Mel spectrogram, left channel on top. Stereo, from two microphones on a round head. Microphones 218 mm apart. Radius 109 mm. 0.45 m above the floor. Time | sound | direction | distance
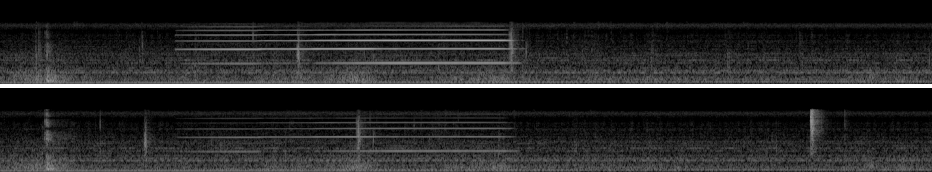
0.4 | a microwave | 50° right (ahead or behind) | ?
1.8 | a violin | 60° left (ahead or behind) | ?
